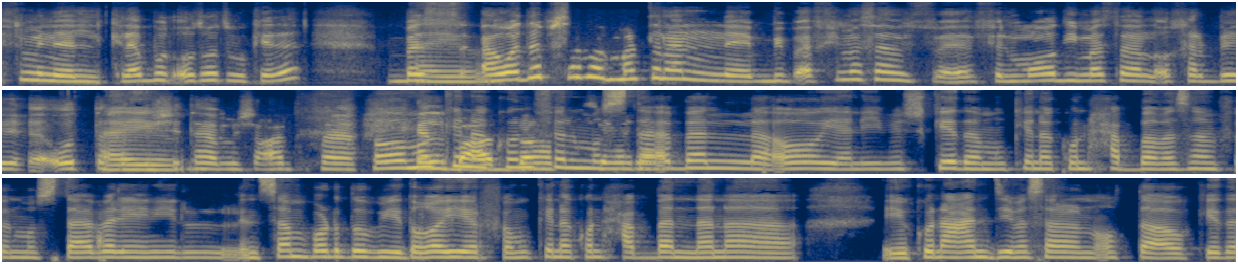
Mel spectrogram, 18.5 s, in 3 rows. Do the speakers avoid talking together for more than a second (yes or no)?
no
